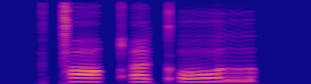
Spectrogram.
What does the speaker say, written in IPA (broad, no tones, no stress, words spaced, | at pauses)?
ǀɑqʼɪkʼɔr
